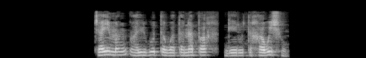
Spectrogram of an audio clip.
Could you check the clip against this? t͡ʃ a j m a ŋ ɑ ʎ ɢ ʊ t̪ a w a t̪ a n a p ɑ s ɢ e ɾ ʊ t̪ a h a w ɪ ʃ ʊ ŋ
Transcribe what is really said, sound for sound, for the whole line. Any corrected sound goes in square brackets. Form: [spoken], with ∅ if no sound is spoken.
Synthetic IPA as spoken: t͡ʃ a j m a ŋ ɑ ʎ ɢ ʊ t̪ a w a t̪ a n a p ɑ [χ] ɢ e ɾ ʊ t̪ a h a w ɪ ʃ ʊ ŋ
